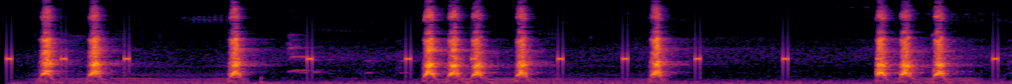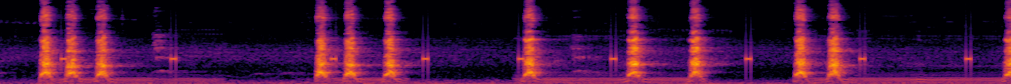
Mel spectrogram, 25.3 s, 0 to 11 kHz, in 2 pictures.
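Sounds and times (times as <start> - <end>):
large dogs barking outdoors: 0.4 - 2.1, 2.7 - 7.0, 8.1 - 8.6, 10.9 - 18.0, 19.1 - 21.9, 22.6 - 25.2.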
